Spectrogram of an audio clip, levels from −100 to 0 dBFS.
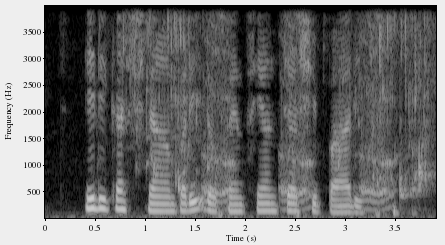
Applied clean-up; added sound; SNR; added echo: none; Burping, eructation + Sink (filling or washing); 11 dB; none.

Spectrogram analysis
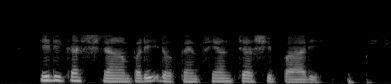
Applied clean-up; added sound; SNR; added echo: none; none; none; none.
